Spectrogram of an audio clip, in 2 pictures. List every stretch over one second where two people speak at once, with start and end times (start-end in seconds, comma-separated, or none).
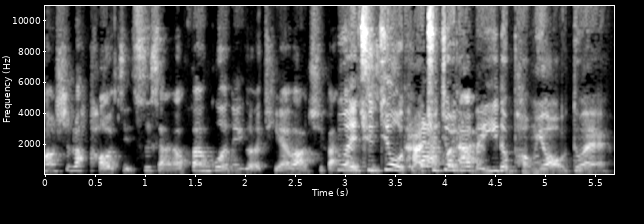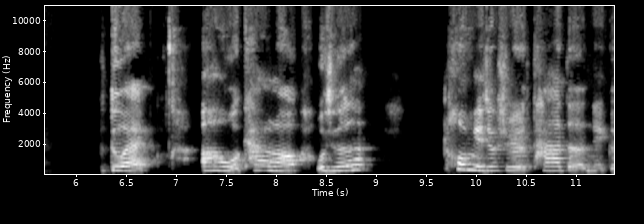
2.9-4.3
